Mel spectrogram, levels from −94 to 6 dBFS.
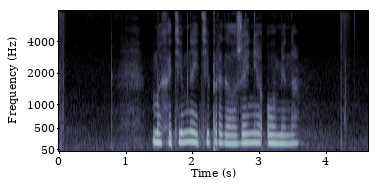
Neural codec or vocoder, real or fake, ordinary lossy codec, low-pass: none; real; none; none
